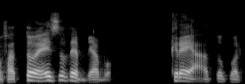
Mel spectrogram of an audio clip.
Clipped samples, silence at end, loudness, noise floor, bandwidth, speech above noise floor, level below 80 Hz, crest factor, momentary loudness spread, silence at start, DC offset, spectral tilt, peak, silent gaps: under 0.1%; 0.05 s; -24 LUFS; -74 dBFS; 12 kHz; 50 dB; -74 dBFS; 16 dB; 11 LU; 0 s; under 0.1%; -3.5 dB/octave; -8 dBFS; none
